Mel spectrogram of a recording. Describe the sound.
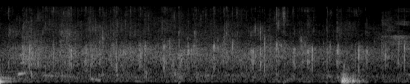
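A crowd applauds steadily for about four seconds, a dense wash of clapping with a brief louder burst near the end and faint voices mixed in.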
